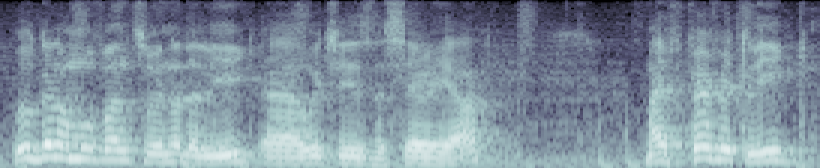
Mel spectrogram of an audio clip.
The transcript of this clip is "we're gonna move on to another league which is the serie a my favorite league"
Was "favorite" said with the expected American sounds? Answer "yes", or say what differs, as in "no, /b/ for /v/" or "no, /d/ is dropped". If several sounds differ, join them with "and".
yes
